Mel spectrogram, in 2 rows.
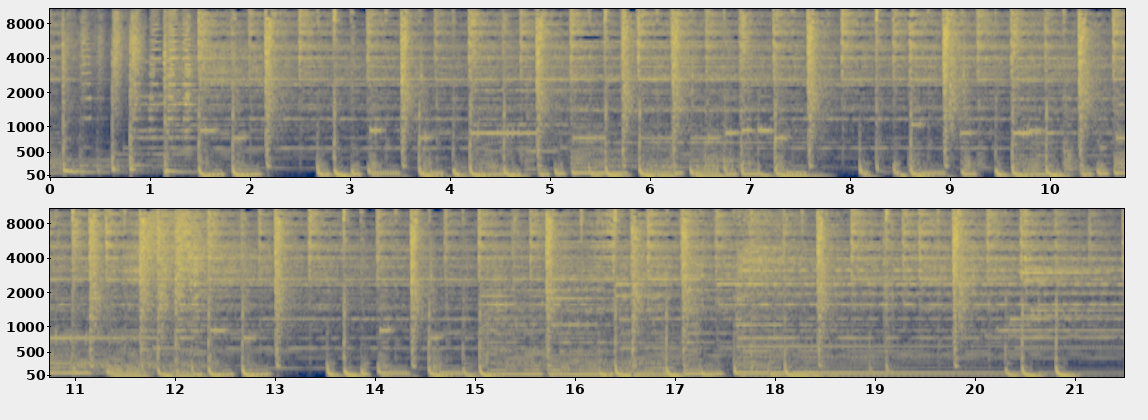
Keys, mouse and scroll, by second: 5.4 F9, 15.5 Home.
